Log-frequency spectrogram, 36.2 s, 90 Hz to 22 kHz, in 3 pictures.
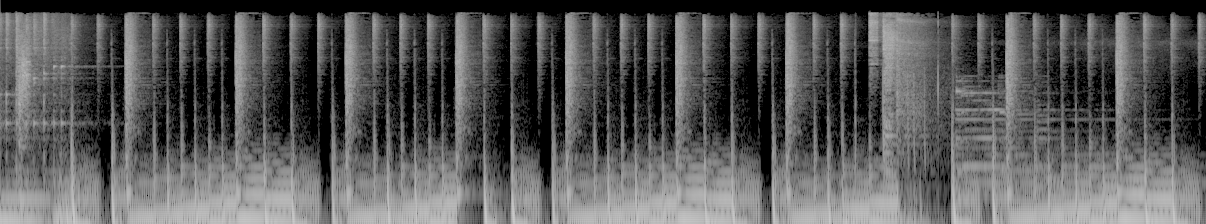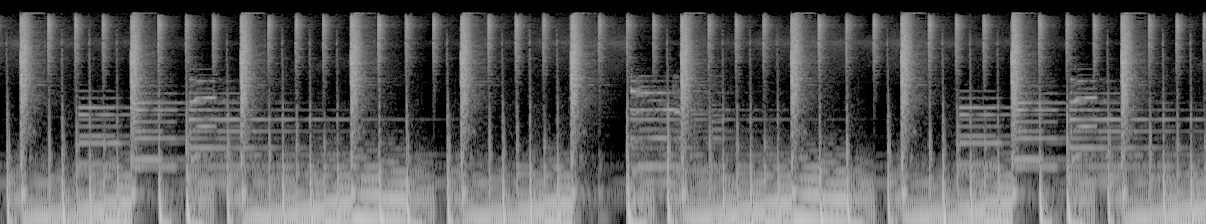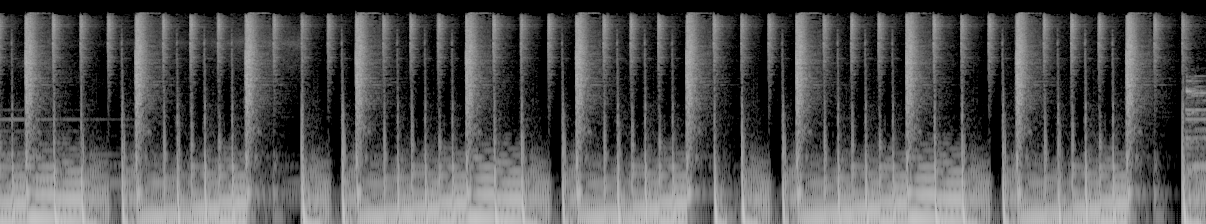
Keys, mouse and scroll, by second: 0.9 middle click, 1.4 z, 10.3 z.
